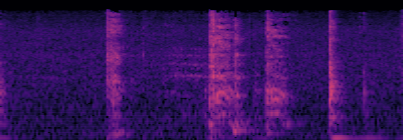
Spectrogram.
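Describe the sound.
Harsh, explosive coughing from a person who has just snorted whiskey. A few sharp bursts are spaced unevenly, with a couple run close together, followed by a heavy final cough.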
